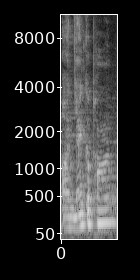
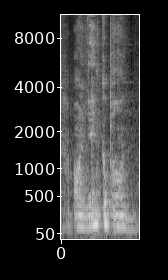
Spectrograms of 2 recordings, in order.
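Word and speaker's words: Onyankopon: like hanj later and episode talking to uh on yankapon that's how you say his name when i'm not butchering it on yankapon but um yeah they're talking they're chatting up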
